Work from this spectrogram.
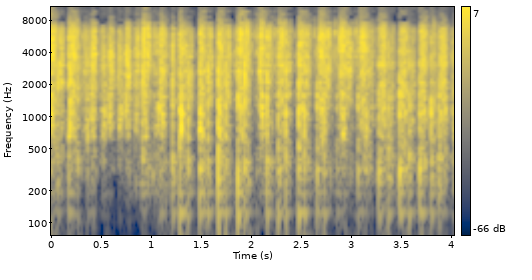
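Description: Fingertips and short nails rapidly scratch and tap the side and front of a hollow white plastic CeraVe lotion bottle held in the hand. A fast, uneven stream of dry, hollow plastic knocks and crackly scratches follows, each sound dying away almost instantly with no ring.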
